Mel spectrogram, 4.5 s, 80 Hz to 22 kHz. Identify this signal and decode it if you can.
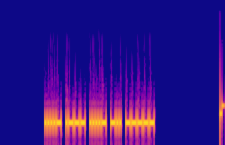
Morse code, heard as a keyed tone, about 41 wpm, 700 Hz. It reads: 4J4D0
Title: Code Groups - 5 Letter:Numbers - 40wpm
